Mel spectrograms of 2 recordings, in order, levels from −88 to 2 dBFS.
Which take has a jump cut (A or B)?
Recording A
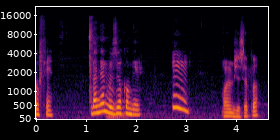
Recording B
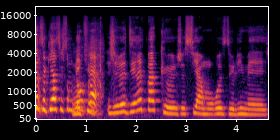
B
